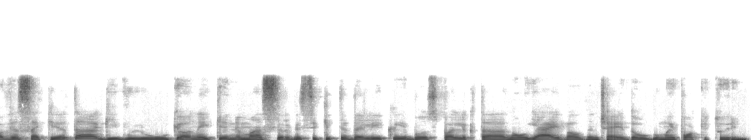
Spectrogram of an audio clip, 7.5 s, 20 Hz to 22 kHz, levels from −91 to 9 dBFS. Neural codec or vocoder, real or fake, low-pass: none; real; 9.9 kHz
